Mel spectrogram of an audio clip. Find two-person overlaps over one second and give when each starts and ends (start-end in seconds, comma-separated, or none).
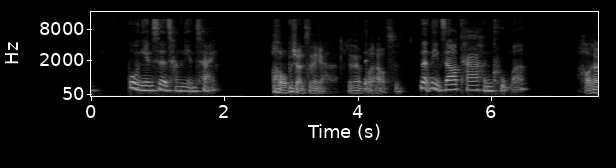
none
